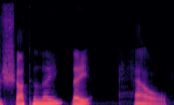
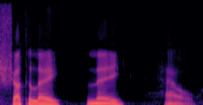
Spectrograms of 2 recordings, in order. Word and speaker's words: Châtelet les Halles: It's called Châtelet les Halles. Don't pronounce it like that. They don't pronounce the H. They say L. But in English, it's Châtelet les Halles.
